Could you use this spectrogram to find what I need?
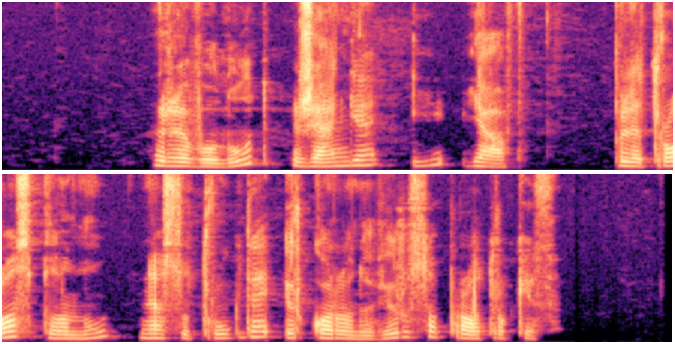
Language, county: Lithuanian, Klaipėda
